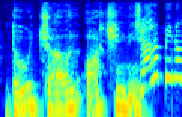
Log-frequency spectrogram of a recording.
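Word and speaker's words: jalapeño: जालापीनो में जे को कैसे प्रोनाउंस करते हैं? उससे H की आवाज आती है।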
